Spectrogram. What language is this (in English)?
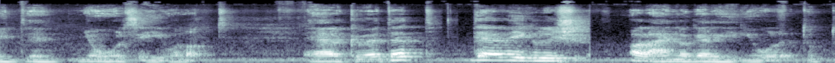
Hungarian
